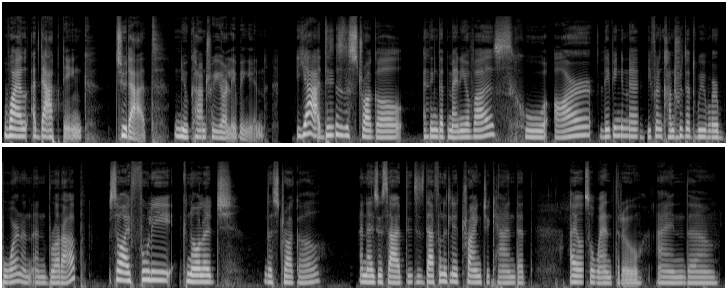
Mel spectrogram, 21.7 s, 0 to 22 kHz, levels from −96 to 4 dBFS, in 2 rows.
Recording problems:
choppy; occasionally; 5% of the speech affected

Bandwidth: 14.5 kHz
